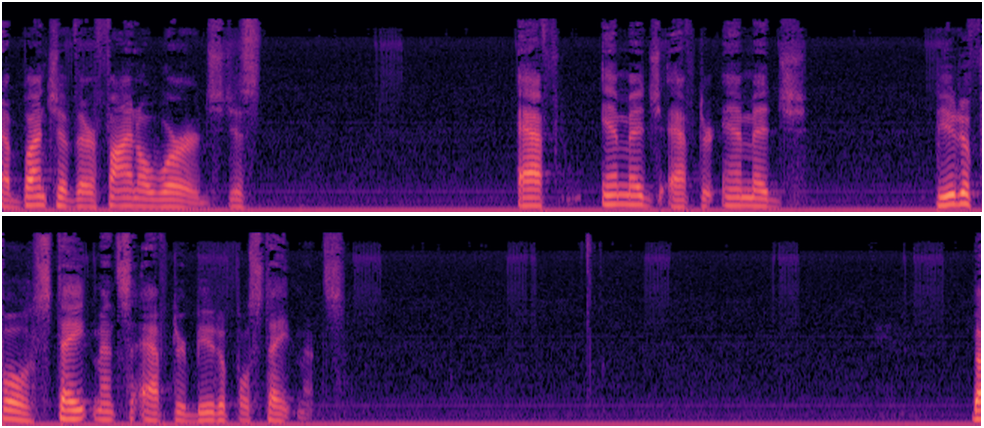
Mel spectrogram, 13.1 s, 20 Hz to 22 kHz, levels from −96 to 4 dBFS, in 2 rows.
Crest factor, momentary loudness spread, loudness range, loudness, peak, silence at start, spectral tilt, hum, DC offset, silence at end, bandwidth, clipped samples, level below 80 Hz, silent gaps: 24 dB; 23 LU; 20 LU; -31 LUFS; -10 dBFS; 0 s; -5.5 dB/octave; 60 Hz at -45 dBFS; under 0.1%; 0 s; 15.5 kHz; under 0.1%; -48 dBFS; none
